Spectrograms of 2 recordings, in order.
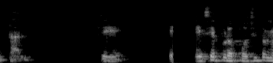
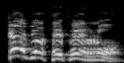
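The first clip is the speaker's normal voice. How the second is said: loud, high, harsh command; imposing shout; 9 semitones higher, 15 dB louder, slower than usual. Shown as a demonstration. Radio teacher demos an imposing character shouting at the dog. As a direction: bark it down from above. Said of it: "es más imponente".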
